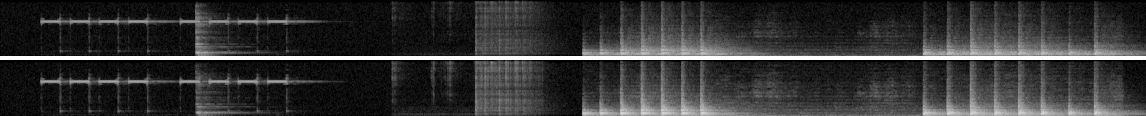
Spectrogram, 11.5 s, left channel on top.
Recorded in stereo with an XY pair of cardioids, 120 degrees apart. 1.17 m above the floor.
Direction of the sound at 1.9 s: 65° left.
